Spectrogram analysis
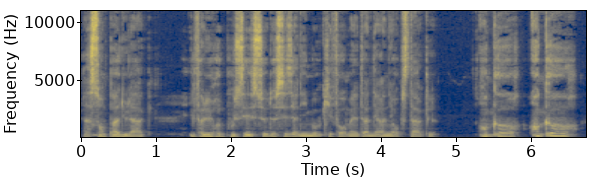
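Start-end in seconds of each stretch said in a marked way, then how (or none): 5.3-6.6 high call, climbing on the repeat; urgent cry. A narrator's reading. Banks urging the driver onward, high urgent cry. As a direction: urge him on, pitch jumping up. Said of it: "cria Banks au mécanicien".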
